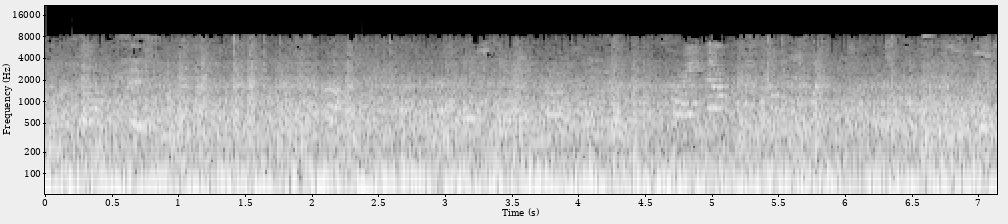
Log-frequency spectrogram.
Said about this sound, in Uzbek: Moskvaning Qozon vokzali, O'zbekistondan poyezdlar ana shu vokzalga keladi.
